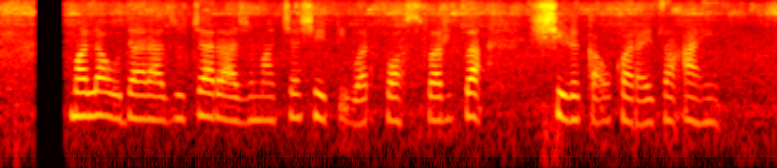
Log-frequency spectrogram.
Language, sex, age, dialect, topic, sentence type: Marathi, female, 18-24, Northern Konkan, agriculture, statement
